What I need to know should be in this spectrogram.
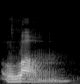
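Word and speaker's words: Lam: For chakra number 1, the seed syllable will be lum, and it will sound like this. Lum.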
